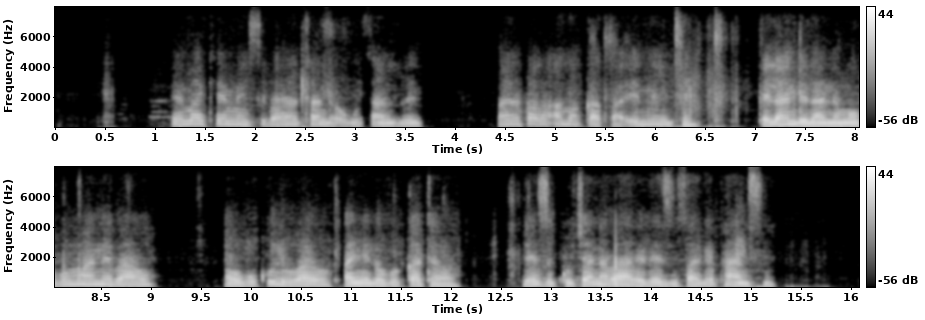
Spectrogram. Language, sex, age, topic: North Ndebele, male, 25-35, health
